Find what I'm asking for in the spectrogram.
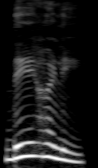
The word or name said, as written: ದೇಹಳಿ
